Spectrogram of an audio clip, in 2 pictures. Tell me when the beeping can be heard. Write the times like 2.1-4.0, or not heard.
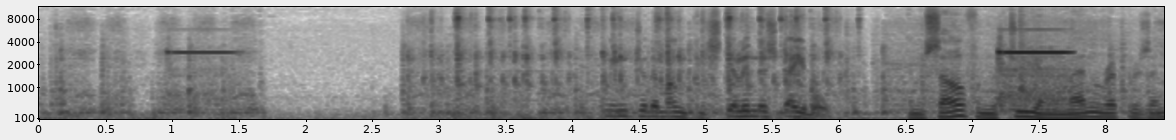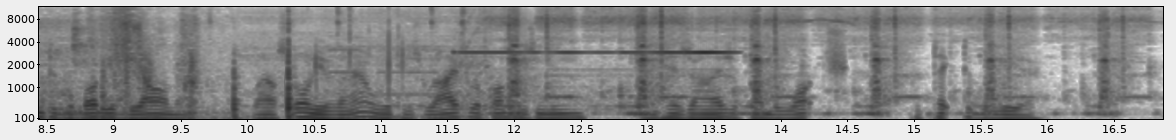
0.9-1.6, 7.2-7.8, 11.7-13.7.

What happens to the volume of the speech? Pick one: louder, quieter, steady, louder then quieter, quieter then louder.
quieter.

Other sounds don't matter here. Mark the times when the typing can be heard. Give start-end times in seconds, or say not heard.
2.7-6.2.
